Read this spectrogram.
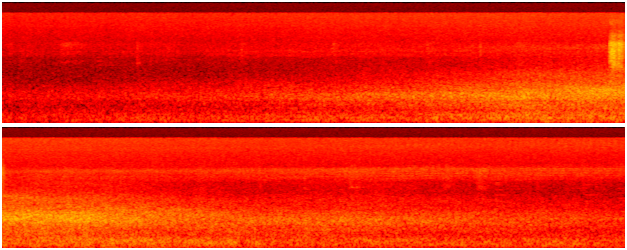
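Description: Traffic passes by on a nearby road, swelling and then easing off.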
